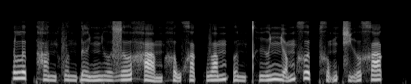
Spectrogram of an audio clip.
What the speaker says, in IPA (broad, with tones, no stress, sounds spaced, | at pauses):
l ə˦˥ t̚ h a̤˨˩ n f ə̤˨˩ n ɗ ɛ̤˨˩ ɲ ə̤ː˨˩ z əː˨˦ h a˧˩ m h ə̰˧˨ w x a˨˩ k̚ v a˨˦ m ʔ ə̤˨˩ n t̪ʰ i˨˦ ə̯ ɲ a̰˧˥ m x əː˦˥ t̚ x ə̰˧˥ m t͡ɕ ḭ˧˥ ə̯ x a˦˥ k̚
